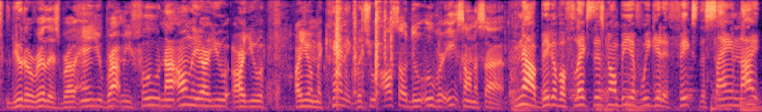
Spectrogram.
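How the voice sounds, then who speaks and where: With a fairly high pitch and ordinary pitch variation, a man talks at a very fast pace with hardly any pauses over noticeable background noise. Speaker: car vlogger. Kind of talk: casual vlog chat. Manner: animated.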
